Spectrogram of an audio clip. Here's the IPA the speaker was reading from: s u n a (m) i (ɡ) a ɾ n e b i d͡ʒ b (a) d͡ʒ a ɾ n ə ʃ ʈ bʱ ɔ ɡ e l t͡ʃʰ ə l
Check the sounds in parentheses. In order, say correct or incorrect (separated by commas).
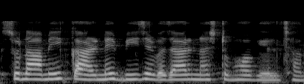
correct, incorrect, incorrect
